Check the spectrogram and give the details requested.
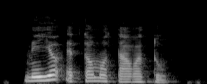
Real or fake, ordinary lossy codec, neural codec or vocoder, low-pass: fake; Opus, 64 kbps; vocoder, 22.05 kHz, 80 mel bands, WaveNeXt; 9.9 kHz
